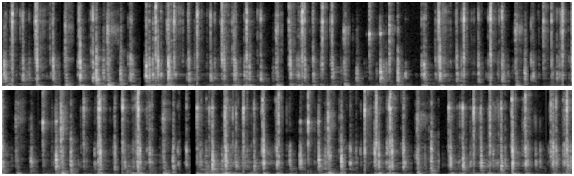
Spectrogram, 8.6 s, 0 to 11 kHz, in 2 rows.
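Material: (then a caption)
Plastic. A small white 60% mechanical keyboard with plastic keycaps is typed on steadily with the fingertips of both hands. The continuous keypresses make a rapid, uneven stream of short, bright plastic clacks that stop dead with no ring, with only brief pauses between bursts.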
